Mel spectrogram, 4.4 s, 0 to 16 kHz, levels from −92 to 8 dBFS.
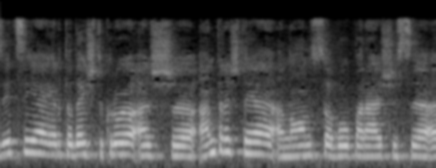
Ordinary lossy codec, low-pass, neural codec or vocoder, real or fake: AAC, 48 kbps; 10.8 kHz; none; real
